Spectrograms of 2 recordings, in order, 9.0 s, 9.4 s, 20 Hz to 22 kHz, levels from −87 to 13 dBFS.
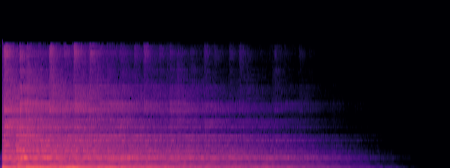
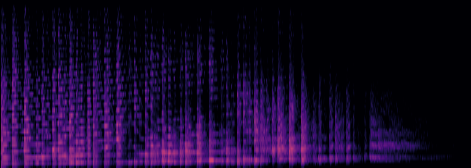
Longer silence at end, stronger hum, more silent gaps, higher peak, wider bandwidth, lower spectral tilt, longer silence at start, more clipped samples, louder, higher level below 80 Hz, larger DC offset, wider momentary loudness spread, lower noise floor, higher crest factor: first, 2.45 s vs 1.15 s; neither; neither; first, -10 dBFS vs -24 dBFS; second, 16.5 kHz vs over 20 kHz; first, -4 dB/octave vs 4.5 dB/octave; about the same, 0 s vs 0 s; neither; first, -26 LUFS vs -40 LUFS; first, -36 dBFS vs -76 dBFS; neither; first, 20 LU vs 17 LU; about the same, -87 dBFS vs -87 dBFS; about the same, 18 dB vs 22 dB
